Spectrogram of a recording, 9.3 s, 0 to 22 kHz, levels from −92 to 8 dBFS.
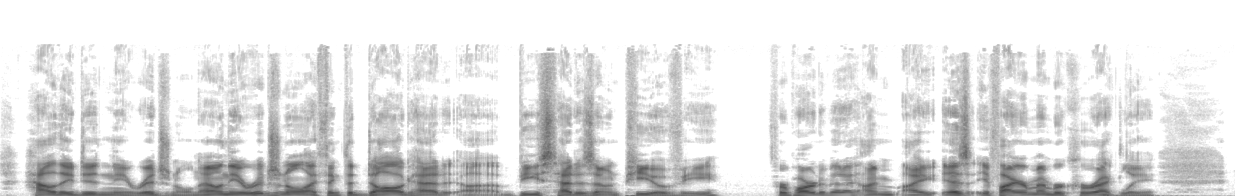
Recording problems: none

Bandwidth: 17 kHz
